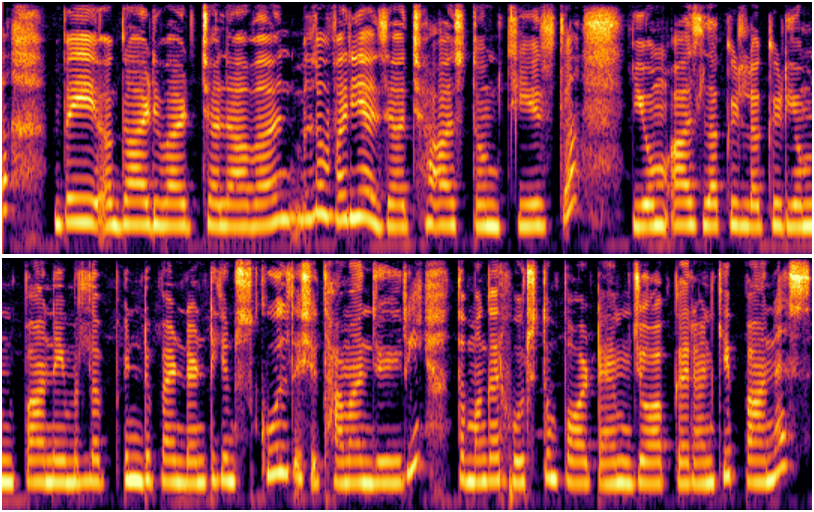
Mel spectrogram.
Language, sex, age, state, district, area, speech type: Kashmiri, female, 30-45, Jammu and Kashmir, Bandipora, urban, spontaneous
